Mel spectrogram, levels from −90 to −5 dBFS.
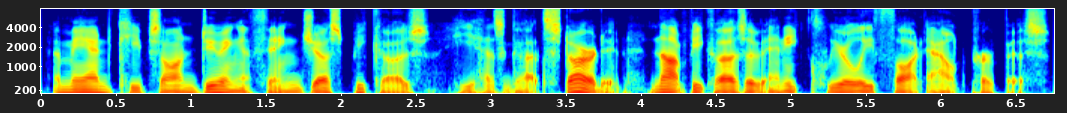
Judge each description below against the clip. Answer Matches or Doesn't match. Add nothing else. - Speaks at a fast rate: Doesn't match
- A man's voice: Matches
